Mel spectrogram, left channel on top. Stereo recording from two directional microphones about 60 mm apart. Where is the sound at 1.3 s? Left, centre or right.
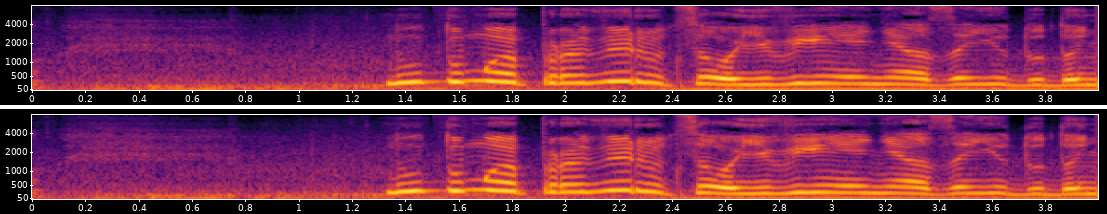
Left.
